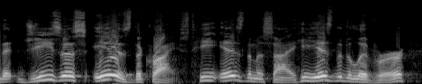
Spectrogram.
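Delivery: insistent repeated stress on every "is"; very emphatic. Retold or imitated. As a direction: punch "is" in each of "Jesus is", "He is", "He is". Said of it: "he is saying something very emphatic".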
